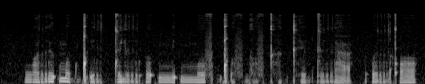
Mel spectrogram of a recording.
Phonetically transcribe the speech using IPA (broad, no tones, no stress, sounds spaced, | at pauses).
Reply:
w ɔ r ɯ ʔ m o b ǃʼ i r tː ɵ j ɯ r ʔ o ʔ nː i ʔ mː o f ǃʼ o̤ f ɡ o̤ f kʰ ə̤ ʔ kʰ e b d ɵ r a | ʔ o r kʼ ɔ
